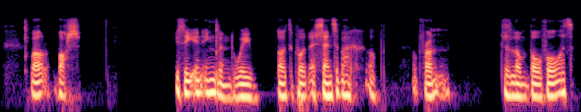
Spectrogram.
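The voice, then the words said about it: Exaggerated put-on Dutch accent. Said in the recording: “doing a really Dutchy Dutch accent? ... That was the point ... that dodgy Dutch accent”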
